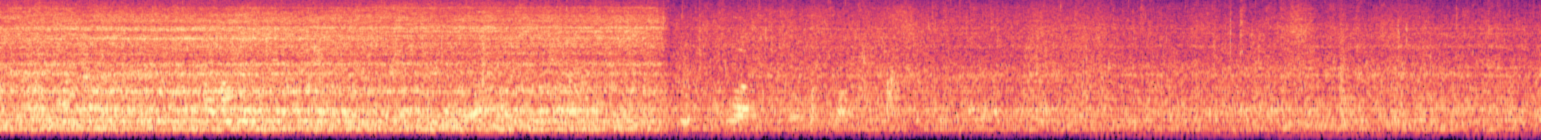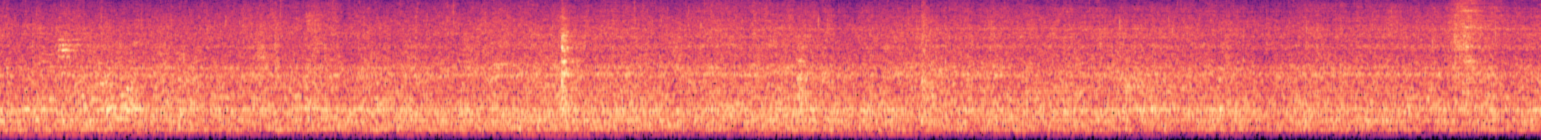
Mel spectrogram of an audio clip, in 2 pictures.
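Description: Busy hawker-stall ambience: a steady din of background chatter and stall noise, with a few sharp clinks of a metal ladle and china bowls. A louder, denser roar in the first seven seconds or so cuts off abruptly, after which the background is quieter.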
